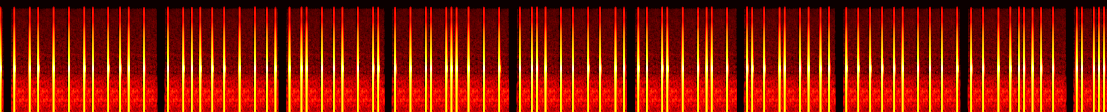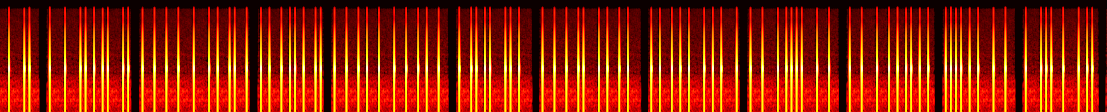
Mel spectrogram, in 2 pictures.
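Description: Keyboard typing sound effect from a texting-story app: a rapid run of short, identical high clicks, one per letter as a message is typed, with brief pauses every few seconds.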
